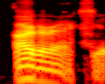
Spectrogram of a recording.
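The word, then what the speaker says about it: Ataraxia: Yeah, it says Artaxia, the Artaxia. Artaraxia. That's how you pronounce it.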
